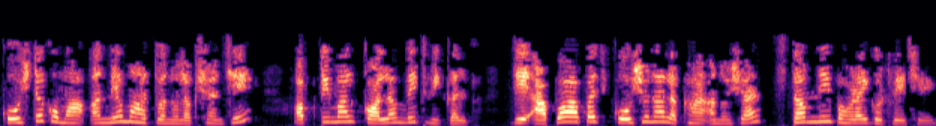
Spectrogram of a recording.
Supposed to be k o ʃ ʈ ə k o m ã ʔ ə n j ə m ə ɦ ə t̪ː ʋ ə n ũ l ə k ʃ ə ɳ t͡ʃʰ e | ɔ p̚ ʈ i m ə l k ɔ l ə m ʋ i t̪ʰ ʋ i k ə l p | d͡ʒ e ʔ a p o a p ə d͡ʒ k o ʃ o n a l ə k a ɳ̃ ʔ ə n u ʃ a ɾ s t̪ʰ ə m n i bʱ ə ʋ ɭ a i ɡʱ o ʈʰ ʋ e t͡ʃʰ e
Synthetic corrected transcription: k o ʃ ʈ ə k o m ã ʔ ə n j ə m ə ɦ ə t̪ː ʋ ə n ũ l ə k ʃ ə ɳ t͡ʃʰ e | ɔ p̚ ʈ i m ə l k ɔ l ə m ʋ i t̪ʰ ʋ i k ə l p | d͡ʒ e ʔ a p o a p ə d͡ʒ k o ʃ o n a l ə kʰ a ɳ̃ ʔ ə n u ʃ a ɾ s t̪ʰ ə m n i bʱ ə ʋ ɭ a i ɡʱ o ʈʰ ʋ e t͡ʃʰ e

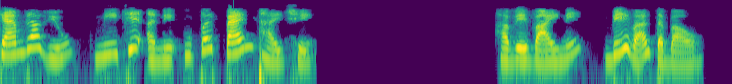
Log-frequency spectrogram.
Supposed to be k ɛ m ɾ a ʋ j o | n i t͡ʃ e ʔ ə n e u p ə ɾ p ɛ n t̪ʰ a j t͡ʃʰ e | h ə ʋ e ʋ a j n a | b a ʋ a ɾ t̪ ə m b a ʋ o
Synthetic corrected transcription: k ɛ m ɾ a ʋ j u | n i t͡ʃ e ʔ ə n e u p ə ɾ p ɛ n t̪ʰ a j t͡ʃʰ e | h ə ʋ e ʋ a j n e | b e ʋ a ɾ d̪ ə b a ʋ o

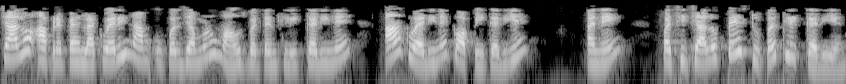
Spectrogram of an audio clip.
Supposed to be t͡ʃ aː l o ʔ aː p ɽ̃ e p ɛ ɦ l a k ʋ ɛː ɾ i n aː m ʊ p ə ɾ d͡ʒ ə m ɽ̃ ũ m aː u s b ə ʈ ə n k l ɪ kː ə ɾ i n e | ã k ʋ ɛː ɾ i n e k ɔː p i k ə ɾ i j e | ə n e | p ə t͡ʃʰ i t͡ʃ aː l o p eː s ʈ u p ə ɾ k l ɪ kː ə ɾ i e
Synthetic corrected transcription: t͡ʃ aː l o ʔ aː p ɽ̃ e p ɛ ɦ l a k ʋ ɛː ɾ i n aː m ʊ p ə ɾ d͡ʒ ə m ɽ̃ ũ m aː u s b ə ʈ ə n k l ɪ kː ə ɾ i n e | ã k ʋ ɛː ɾ i n e k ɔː p i k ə ɾ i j e | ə n e | p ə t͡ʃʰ i t͡ʃ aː l o p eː s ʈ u p ə ɾ k l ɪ kː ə ɾ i e

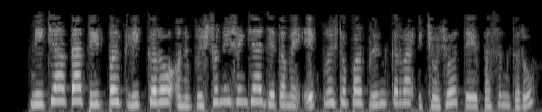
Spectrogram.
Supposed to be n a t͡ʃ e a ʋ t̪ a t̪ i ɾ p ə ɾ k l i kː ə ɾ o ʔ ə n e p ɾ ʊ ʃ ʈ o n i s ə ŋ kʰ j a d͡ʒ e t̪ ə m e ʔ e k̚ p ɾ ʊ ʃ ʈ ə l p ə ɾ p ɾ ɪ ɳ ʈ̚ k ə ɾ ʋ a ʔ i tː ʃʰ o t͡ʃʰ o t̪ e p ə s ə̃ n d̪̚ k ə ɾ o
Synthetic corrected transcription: n i t͡ʃ e a ʋ t̪ a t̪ i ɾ p ə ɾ k l i kː ə ɾ o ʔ ə n e p ɾ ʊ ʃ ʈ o n i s ə ŋ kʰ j a d͡ʒ e t̪ ə m e ʔ e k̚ p ɾ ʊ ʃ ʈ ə p ə ɾ p ɾ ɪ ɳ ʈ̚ k ə ɾ ʋ a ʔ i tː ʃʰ o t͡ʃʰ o t̪ e p ə s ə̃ n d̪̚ k ə ɾ o

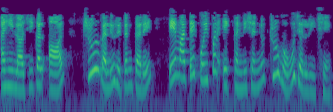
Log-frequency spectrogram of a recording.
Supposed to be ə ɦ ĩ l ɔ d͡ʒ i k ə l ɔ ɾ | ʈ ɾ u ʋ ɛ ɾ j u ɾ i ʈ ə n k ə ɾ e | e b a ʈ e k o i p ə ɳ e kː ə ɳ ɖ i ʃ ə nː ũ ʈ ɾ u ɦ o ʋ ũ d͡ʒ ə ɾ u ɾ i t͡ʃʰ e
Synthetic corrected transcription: ə ɦ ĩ l ɔ d͡ʒ i k ə l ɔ ɾ | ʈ ɾ u ʋ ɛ l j u ɾ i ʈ ə n k ə ɾ e | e m a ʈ e k o i p ə ɳ e kː ə ɳ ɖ i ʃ ə nː ũ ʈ ɾ u ɦ o ʋ ũ d͡ʒ ə ɾ u ɾ i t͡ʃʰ e

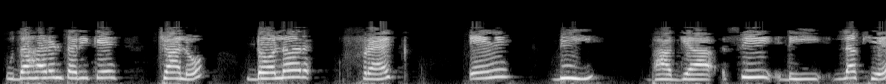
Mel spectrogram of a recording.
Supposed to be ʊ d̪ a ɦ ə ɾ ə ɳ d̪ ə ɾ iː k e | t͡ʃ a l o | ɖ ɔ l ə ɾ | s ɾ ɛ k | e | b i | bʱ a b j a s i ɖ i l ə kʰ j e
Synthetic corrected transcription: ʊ d̪ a ɦ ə ɾ ə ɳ t̪ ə ɾ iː k e | t͡ʃ a l o | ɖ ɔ l ə ɾ | f ɾ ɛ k | e | b i | bʱ a ɡ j a s i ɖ i l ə kʰ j e

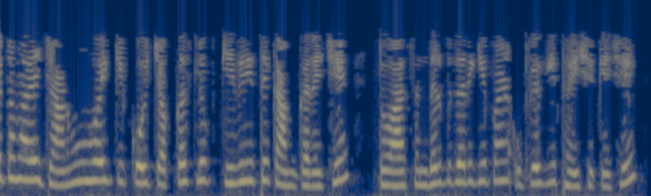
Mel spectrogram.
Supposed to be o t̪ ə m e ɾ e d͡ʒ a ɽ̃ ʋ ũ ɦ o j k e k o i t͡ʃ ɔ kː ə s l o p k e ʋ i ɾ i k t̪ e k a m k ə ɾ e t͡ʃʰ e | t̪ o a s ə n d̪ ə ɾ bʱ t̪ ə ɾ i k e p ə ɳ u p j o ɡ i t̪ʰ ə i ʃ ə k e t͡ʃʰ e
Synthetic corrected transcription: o t̪ ə m a ɾ e d͡ʒ a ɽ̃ ʋ ũ ɦ o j k e k o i t͡ʃ ɔ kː ə s l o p k e ʋ i ɾ i t̪ e k a m k ə ɾ e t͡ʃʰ e | t̪ o a s ə n d̪ ə ɾ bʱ t̪ ə ɾ i k e p ə ɳ u p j o ɡ i t̪ʰ ə i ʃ ə k e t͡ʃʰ e

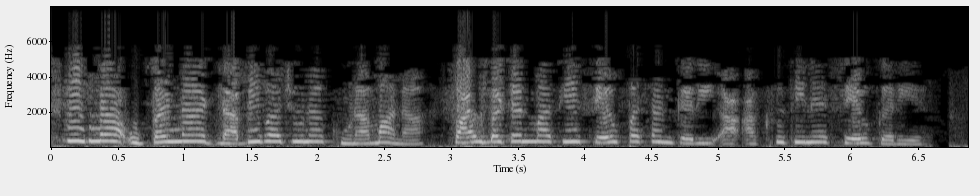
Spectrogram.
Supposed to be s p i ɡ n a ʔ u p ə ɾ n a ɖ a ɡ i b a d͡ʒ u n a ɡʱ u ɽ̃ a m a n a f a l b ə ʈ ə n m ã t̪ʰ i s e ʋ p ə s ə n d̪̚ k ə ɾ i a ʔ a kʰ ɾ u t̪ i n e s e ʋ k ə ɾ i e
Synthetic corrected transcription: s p i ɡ n a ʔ u p ə ɾ n a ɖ a b i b a d͡ʒ u n a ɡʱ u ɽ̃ a m a n a f a l b ə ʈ ə n m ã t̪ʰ i s e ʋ p ə s ə n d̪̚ k ə ɾ i a ʔ a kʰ ɾ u t̪ i n e s e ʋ k ə ɾ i e

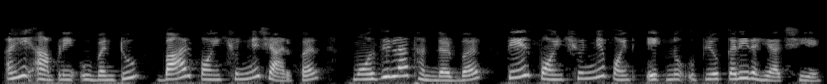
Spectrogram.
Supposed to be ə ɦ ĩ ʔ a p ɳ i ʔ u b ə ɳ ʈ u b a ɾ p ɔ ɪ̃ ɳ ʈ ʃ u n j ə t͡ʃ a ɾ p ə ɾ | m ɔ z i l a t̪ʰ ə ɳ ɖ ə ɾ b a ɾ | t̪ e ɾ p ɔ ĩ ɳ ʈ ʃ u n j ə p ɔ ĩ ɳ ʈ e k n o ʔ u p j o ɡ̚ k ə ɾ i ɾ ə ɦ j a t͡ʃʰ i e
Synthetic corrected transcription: ə ɦ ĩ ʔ a p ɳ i ʔ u b ə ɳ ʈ u b a ɾ p ɔ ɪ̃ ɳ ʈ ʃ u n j ə t͡ʃ a ɾ p ə ɾ | m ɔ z i l a t̪ʰ ə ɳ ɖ ə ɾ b ə ɾ | t̪ e ɾ p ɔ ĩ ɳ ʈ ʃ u n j ə p ɔ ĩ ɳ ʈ e k n o ʔ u p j o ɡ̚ k ə ɾ i ɾ ə ɦ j a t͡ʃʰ i e

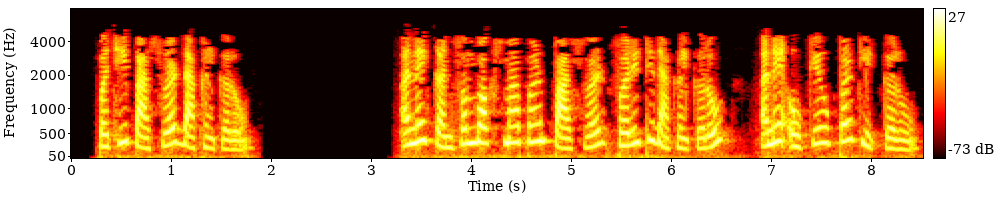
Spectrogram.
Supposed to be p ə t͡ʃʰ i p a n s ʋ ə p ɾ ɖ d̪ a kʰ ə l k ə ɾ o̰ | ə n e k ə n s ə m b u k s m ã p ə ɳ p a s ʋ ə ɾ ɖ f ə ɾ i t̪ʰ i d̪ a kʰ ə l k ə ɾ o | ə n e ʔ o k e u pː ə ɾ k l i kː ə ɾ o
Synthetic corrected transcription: p ə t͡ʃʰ i p a s ʋ ə ɾ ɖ d̪ a kʰ ə l k ə ɾ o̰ | ə n e k ə n f ə m b ɔ k s m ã p ə ɳ p a s ʋ ə ɾ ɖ f ə ɾ i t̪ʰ i d̪ a kʰ ə l k ə ɾ o | ə n e ʔ o k e u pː ə ɾ k l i kː ə ɾ o

